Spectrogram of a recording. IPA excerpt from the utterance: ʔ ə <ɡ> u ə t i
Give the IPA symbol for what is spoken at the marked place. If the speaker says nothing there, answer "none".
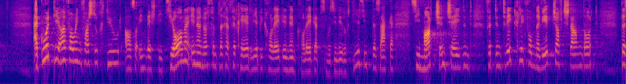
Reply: ɡ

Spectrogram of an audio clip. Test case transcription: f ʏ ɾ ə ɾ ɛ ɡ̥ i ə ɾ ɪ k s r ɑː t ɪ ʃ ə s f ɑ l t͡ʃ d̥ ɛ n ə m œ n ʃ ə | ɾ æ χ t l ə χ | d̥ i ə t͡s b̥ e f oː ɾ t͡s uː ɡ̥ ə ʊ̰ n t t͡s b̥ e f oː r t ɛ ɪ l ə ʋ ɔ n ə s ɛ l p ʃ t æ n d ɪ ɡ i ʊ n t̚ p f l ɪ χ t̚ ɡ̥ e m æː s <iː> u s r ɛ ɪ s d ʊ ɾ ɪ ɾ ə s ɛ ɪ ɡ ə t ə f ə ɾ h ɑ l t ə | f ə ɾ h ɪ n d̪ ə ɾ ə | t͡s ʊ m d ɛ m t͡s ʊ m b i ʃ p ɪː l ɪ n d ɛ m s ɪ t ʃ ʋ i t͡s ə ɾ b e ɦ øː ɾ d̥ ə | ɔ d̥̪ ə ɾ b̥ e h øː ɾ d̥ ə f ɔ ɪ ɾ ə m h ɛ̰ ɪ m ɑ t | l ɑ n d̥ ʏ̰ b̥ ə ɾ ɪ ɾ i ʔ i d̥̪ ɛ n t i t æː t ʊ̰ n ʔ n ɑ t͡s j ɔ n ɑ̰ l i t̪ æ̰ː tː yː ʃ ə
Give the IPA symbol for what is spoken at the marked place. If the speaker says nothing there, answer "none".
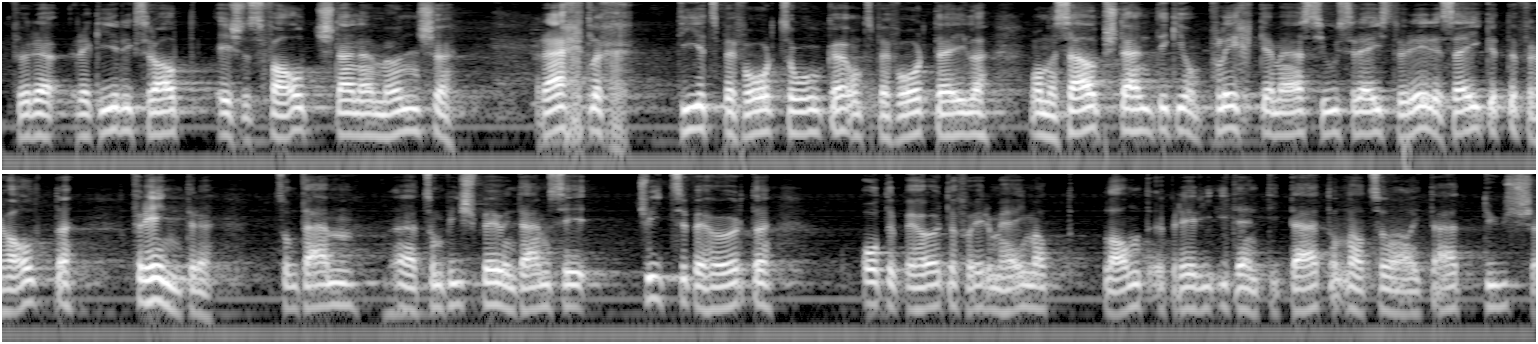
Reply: i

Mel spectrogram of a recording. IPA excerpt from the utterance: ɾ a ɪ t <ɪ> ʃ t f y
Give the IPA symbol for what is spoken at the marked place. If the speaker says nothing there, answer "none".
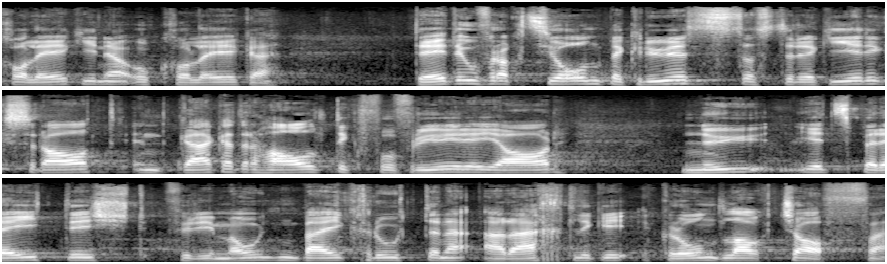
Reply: ɪ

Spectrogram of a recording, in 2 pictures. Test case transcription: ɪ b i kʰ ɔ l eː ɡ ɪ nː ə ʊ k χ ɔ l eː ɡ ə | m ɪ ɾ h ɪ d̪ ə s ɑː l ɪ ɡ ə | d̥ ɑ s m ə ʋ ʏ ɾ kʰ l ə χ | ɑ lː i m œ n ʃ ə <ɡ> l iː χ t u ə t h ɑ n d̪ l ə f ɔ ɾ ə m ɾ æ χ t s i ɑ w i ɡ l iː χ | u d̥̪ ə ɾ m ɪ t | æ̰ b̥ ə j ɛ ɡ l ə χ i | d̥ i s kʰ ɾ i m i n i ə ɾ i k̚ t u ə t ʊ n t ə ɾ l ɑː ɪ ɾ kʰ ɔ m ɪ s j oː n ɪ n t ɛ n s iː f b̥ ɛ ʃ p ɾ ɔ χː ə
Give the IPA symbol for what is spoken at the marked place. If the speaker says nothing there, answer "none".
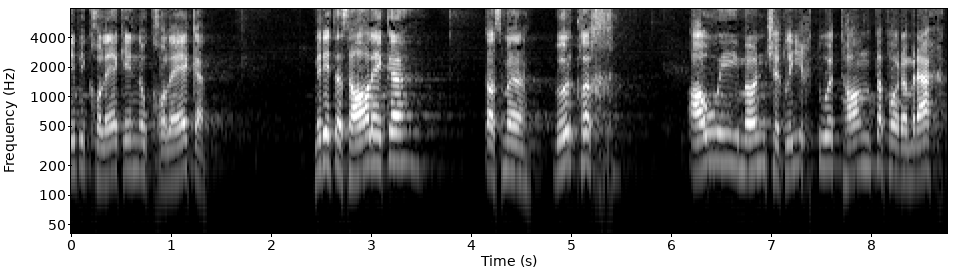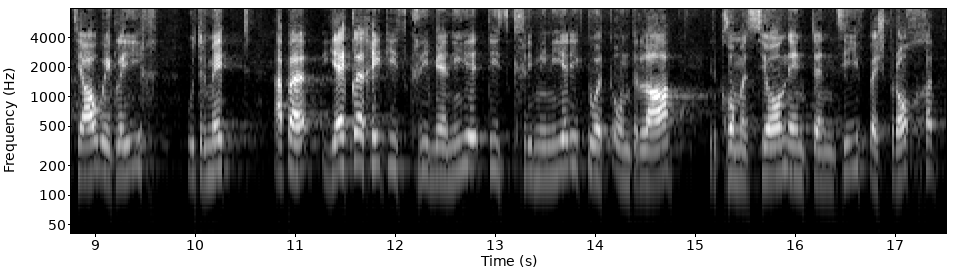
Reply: ɡ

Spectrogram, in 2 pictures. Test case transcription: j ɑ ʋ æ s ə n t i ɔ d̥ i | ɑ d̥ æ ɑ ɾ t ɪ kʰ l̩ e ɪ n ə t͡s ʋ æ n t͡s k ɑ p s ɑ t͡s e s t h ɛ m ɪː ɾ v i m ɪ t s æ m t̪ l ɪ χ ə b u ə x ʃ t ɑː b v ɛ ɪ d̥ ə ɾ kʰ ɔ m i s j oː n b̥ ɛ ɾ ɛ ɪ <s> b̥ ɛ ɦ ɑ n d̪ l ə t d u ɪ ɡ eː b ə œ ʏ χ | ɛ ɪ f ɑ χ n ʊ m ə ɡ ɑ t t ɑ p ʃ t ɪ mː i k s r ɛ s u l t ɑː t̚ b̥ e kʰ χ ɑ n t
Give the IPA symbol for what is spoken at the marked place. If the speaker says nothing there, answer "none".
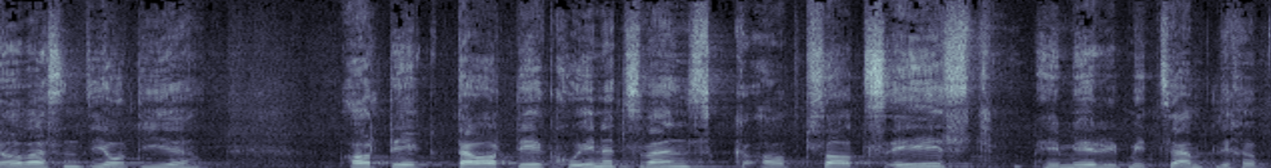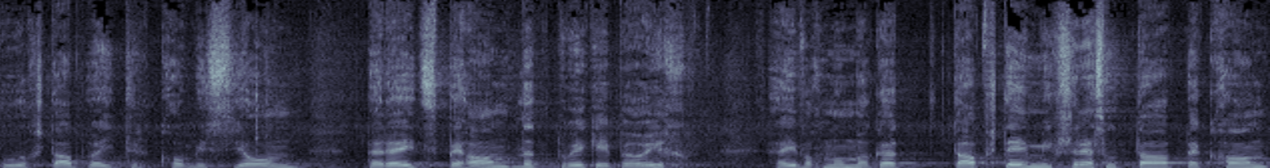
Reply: t͡s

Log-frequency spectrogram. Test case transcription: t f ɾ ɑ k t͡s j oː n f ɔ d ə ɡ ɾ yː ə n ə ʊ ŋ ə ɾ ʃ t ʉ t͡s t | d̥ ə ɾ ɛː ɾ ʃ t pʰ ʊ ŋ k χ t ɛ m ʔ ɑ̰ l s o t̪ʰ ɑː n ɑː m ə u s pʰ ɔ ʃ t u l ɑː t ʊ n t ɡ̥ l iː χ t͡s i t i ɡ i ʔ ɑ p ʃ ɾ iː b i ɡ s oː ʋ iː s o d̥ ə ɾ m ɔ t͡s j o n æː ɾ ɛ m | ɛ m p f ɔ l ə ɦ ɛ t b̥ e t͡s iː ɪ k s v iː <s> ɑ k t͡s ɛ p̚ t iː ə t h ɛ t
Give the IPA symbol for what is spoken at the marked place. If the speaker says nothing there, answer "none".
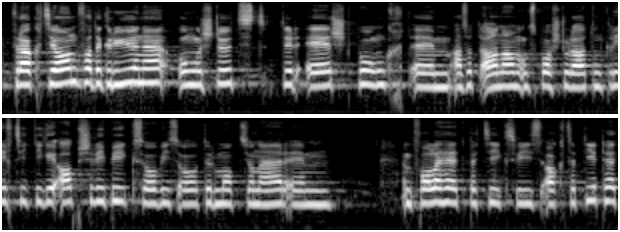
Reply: s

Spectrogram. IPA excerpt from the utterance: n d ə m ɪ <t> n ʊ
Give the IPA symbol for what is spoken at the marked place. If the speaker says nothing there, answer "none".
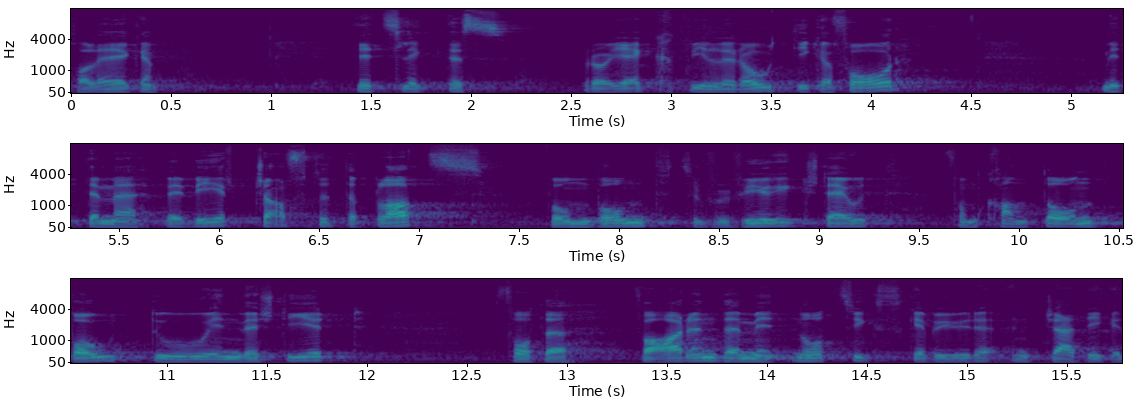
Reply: t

